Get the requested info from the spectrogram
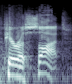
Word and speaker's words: pirasat: The first occurrence is at the beginning of the verse, and it's pronounced peres, half mina. Its second occurrence is a passive verb written in the PL or intensive stem where it's pronounced pirasat and translated divided. And then the third occurrence is the last word in the sentence, paras, which means Persians.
